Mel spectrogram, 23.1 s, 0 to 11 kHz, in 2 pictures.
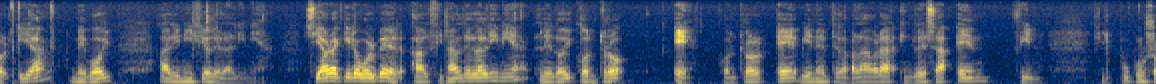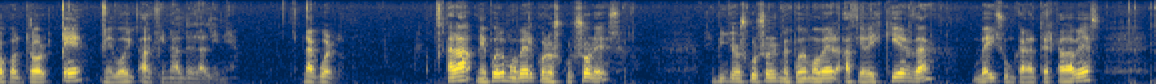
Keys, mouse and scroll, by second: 0.1 ctrl+a, 9.5 ctrl+e, 17.5 Left, 17.8 Left, 22.1 Right.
